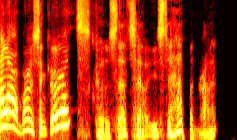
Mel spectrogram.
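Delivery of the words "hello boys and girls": funny little squeak, very high-pitched. Recalling the TV as babysitter, the speaker greets like the show: squeaky Mickey Mouse Club voice. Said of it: "that funny little squeaky voice".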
